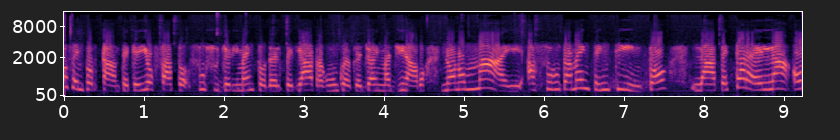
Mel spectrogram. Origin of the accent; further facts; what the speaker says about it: Palermo, Sicily, Italy; siccome io vengo da Palermo, sono nata lì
